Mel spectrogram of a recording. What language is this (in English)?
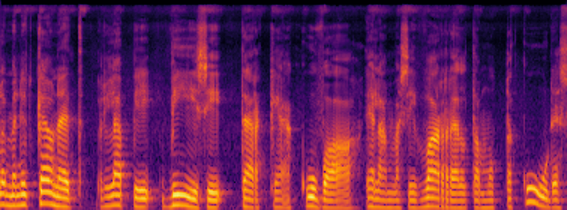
Finnish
